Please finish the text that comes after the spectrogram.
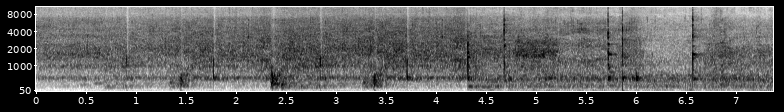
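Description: Marinated chicken stir-fries in rendered chicken fat with garlic and shallots over medium heat, a steady close sizzle broken by sharp clicks and scrapes of a spatula against the pan, the strokes growing louder near the end.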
